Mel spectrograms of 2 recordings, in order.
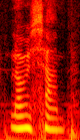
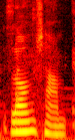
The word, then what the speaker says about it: Longchamp: Porque no se pronuncia como se escribe. ¿Se pronuncia? – Longchamp. – Longchamp.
